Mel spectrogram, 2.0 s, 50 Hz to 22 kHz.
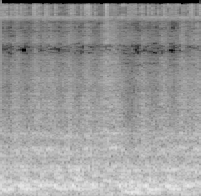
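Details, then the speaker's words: El Camino not run for 23 years, in neutral, cranked to move fuel: rhythmic starter churn, roughly four to five compression beats a second, never catches; cranks but won't fire, possible clog suspected, not confirmed. "okay all right Brandon I need you to crank on our guy I want to see if we can move some fuel"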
